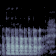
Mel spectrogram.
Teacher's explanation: That rolled R or trilled R is not found anywhere in the English language, at least in American English.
